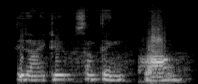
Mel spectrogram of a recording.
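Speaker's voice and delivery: very hushed, close-up, worried voice. A character leans very close to another and asks, in a very hushed voice. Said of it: "in a very hushed voice".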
